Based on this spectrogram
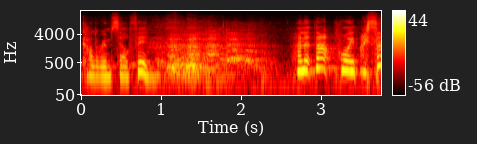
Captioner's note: laughter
